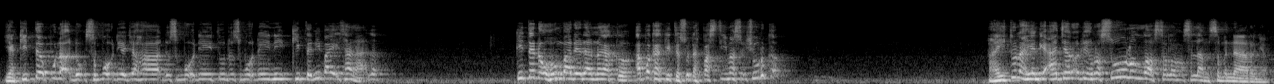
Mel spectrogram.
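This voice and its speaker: A middle-aged Malaysian man with a Malay accent giving a lively religious lecture in a mosque hall, acting out quoted voices with humour. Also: very high-pitched, fast talker, pauses often, slight background noise. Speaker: religious teacher.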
